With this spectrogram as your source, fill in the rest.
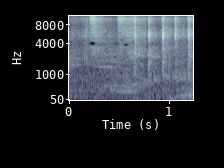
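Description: Pigeons kept by a breeder coo softly in their loft, low throaty calls repeating under faint background noise, with a few brief higher chirps.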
